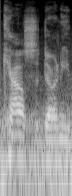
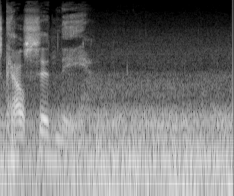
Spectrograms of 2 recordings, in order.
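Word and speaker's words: chalcedony: blue wagon blue again we've been saying calcidone but we found out the proper pronunciation is cal sydney you can see there's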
